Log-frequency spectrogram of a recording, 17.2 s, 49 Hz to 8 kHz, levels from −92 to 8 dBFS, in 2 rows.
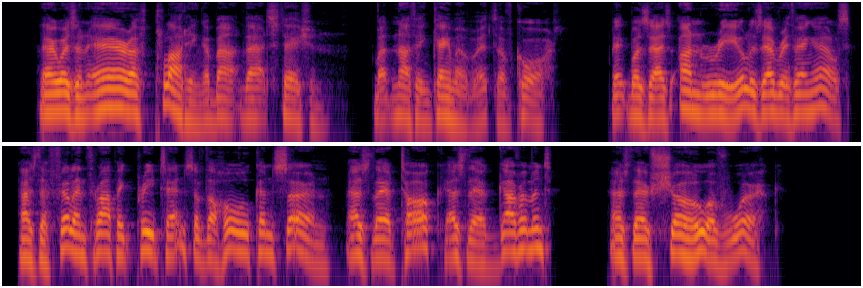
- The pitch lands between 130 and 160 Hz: Yes, medium, 140 Hz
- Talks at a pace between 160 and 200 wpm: No, average, 145 wpm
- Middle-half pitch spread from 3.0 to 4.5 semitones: No, average, 4.9 semitones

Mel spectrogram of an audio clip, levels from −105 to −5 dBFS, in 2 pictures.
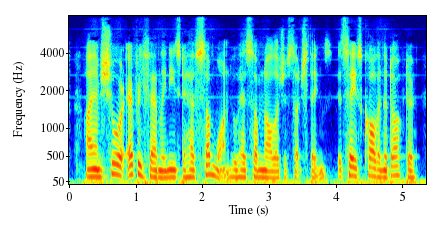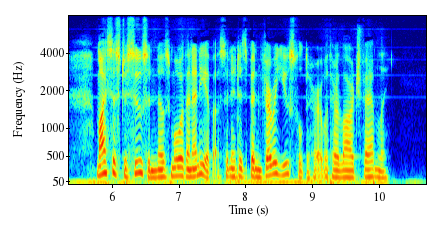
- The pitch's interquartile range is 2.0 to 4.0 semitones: Yes, average, 3.6 semitones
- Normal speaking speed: No, fast, 240 wpm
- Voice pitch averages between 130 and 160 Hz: Yes, low, 135 Hz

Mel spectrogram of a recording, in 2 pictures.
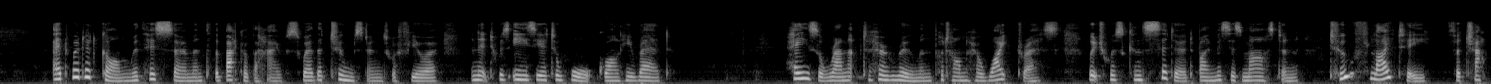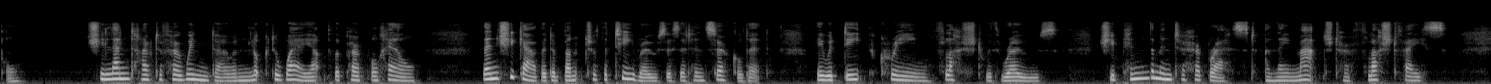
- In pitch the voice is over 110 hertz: Yes, high, 190 Hz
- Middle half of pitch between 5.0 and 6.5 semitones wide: No, average, 4.3 semitones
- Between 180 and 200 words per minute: Yes, average, 185 wpm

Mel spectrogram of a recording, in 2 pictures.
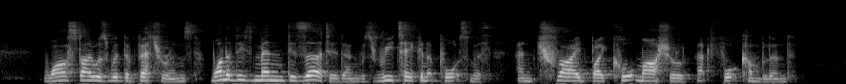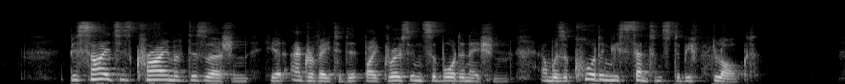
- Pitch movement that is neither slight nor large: Yes, average, 3.9 semitones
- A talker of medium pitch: Yes, medium, 170 Hz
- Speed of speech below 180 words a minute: Yes, average, 165 wpm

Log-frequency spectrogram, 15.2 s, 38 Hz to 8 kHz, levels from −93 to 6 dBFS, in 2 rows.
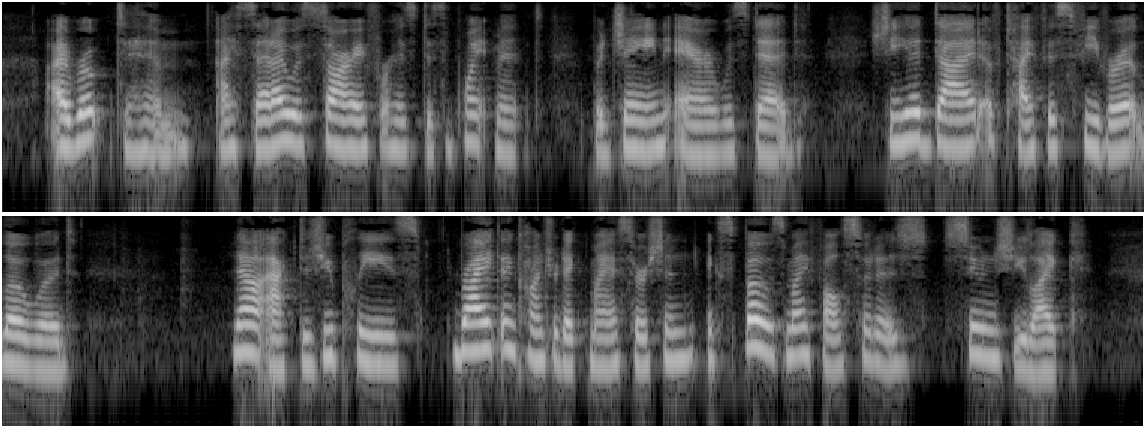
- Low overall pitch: No, high, 195 Hz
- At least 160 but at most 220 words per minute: Yes, average, 165 wpm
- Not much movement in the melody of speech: No, average, 3.4 semitones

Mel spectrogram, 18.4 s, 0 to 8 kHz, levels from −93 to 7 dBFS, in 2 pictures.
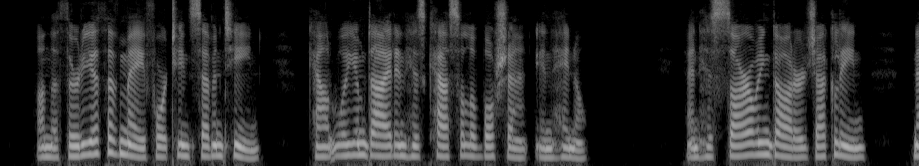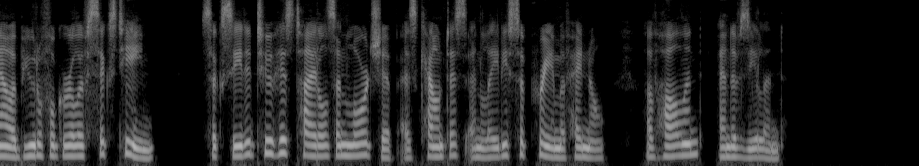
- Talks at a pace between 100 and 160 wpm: Yes, average, 145 wpm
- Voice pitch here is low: No, medium, 185 Hz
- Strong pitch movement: No, narrow, 2.6 semitones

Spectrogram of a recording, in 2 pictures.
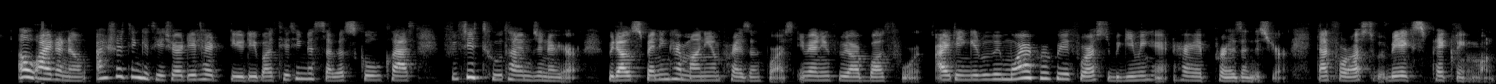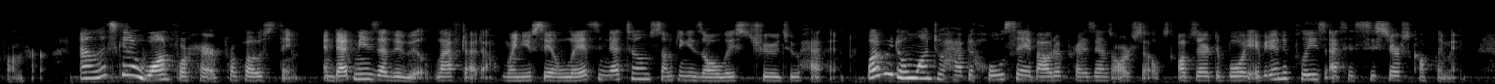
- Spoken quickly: Yes, fast, 235 wpm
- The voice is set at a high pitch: Yes, high, 205 Hz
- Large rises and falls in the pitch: Yes, wide, 5.7 semitones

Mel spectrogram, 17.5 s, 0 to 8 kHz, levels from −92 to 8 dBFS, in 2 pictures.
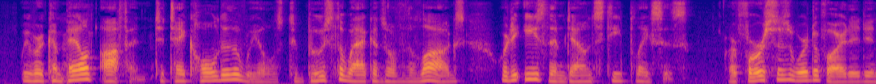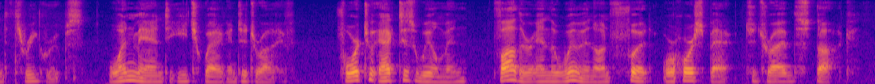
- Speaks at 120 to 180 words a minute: No, average, 190 wpm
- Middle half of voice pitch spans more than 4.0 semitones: Yes, wide, 5.6 semitones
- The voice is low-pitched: Yes, low, 115 Hz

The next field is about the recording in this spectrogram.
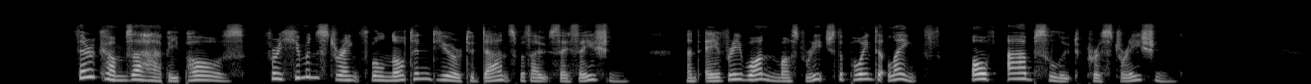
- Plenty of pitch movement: Yes, wide, 6.6 semitones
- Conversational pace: No, slow, 125 wpm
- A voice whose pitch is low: No, high, 195 Hz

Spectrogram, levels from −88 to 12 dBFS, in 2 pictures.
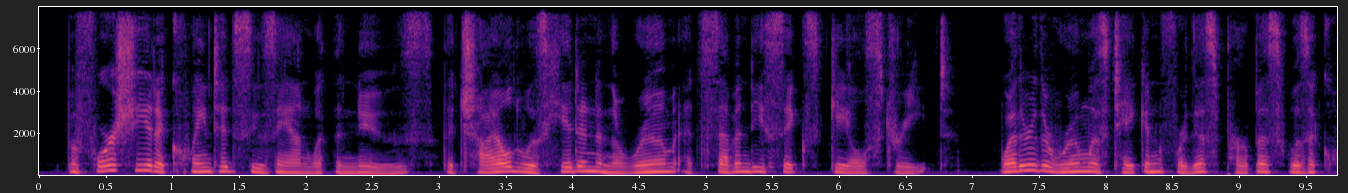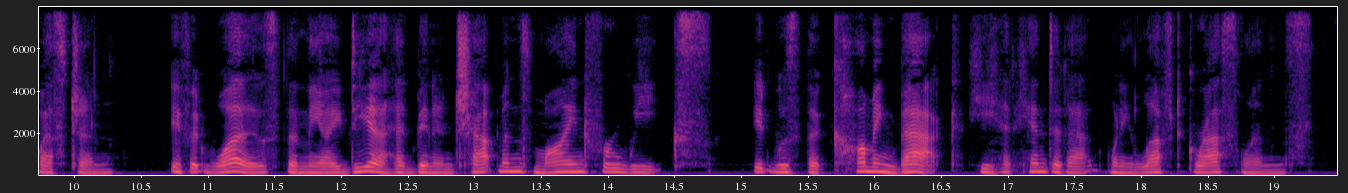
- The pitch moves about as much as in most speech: Yes, average, 4.2 semitones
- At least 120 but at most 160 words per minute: No, average, 170 wpm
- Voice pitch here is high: No, medium, 165 Hz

